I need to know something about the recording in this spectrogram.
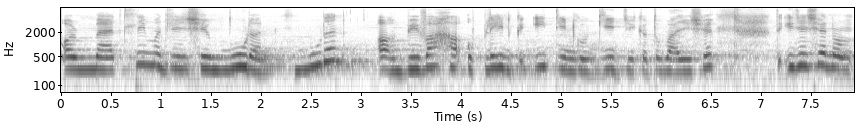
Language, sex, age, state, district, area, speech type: Maithili, female, 18-30, Bihar, Darbhanga, rural, spontaneous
